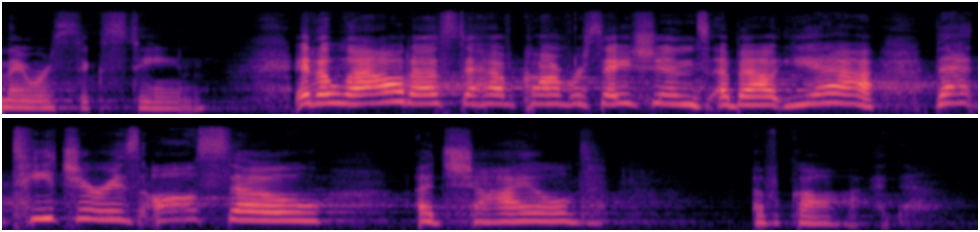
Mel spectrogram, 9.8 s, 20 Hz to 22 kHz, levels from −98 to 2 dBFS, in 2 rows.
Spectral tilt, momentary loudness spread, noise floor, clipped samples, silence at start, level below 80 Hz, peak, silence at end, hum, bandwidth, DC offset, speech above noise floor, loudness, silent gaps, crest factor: -2.5 dB/octave; 20 LU; -78 dBFS; under 0.1%; 0 s; under -90 dBFS; -16 dBFS; 0.6 s; none; 15.5 kHz; under 0.1%; 42 dB; -35 LUFS; none; 20 dB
